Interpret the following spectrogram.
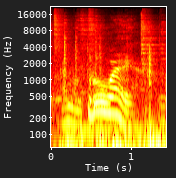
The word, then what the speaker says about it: ขนมกล้วย: We've even got ขนมอะไรนะ ขนมกล้วย ขนมกล้วย Okay. You have to pronounce be carefully ขนมกล้วย If you pronounce not right you gonna be another naughty word ขนมกล้วย Do you know what?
